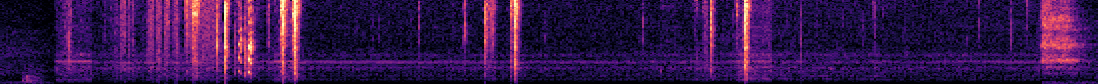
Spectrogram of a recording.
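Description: Scissors snipping fresh garganelli pasta dough into squares, a scattered series of short, crisp cuts in small clusters separated by quiet gaps, close and fairly soft.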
